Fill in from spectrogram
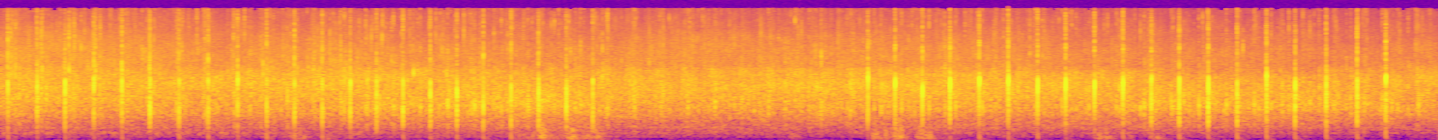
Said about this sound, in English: so first off, I just want to give her a round of applause for all she's done for us.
